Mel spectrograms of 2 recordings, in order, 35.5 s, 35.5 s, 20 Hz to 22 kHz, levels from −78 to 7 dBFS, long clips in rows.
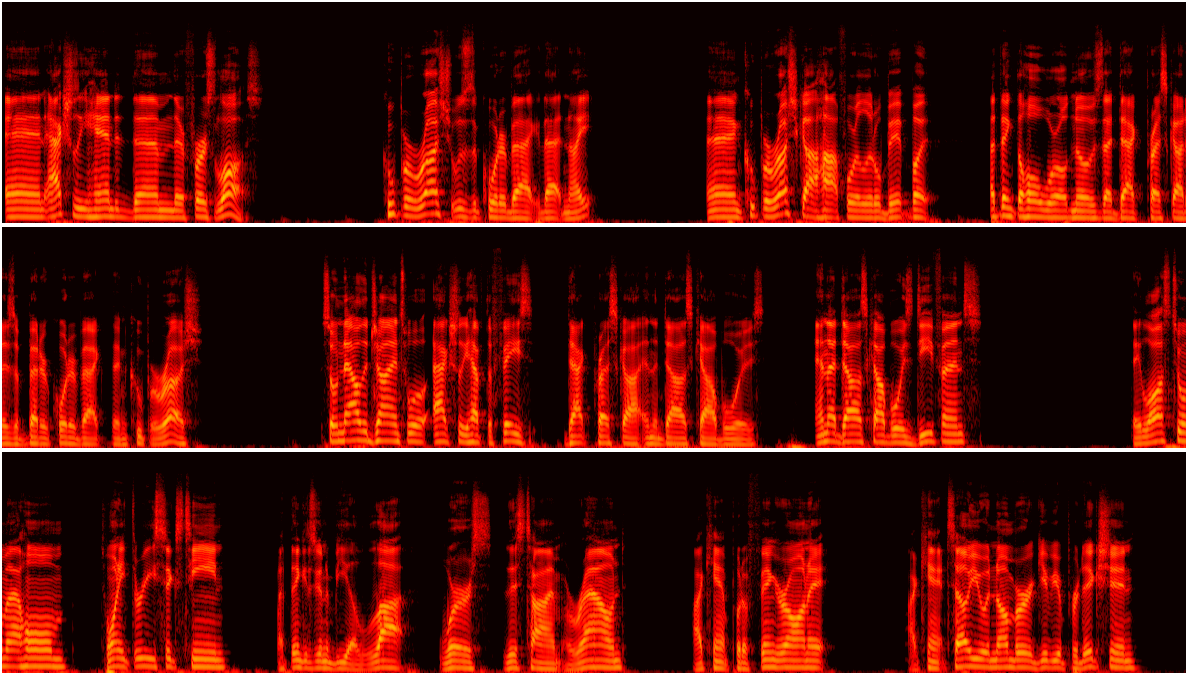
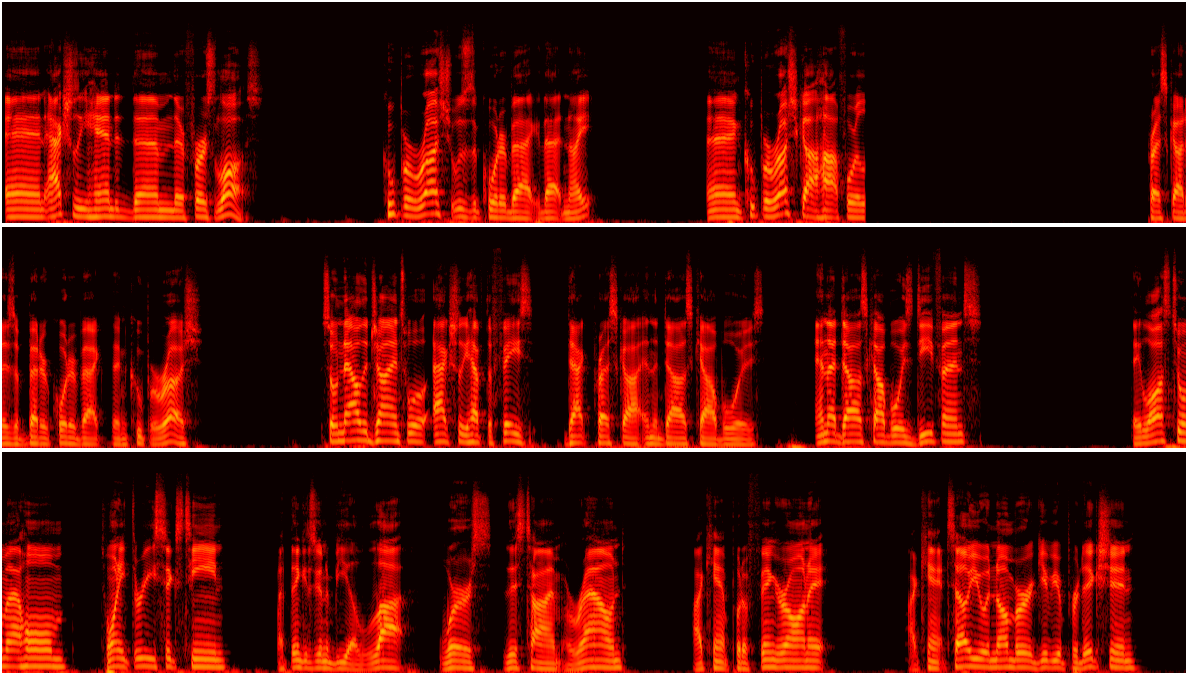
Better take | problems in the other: first | audio cutting out; at 8.5 s for 3 s

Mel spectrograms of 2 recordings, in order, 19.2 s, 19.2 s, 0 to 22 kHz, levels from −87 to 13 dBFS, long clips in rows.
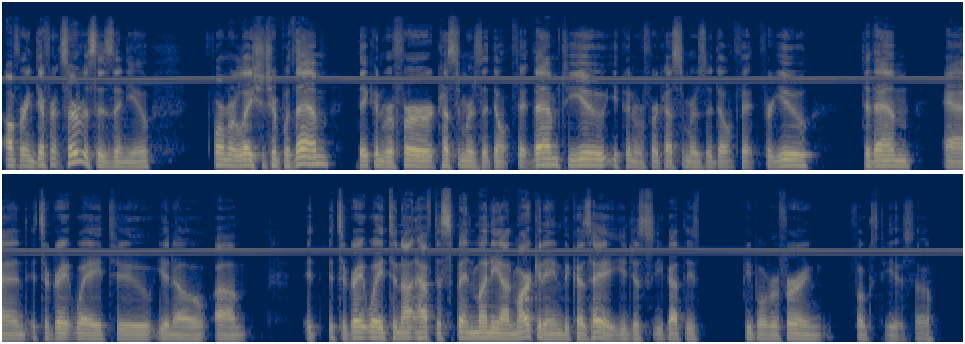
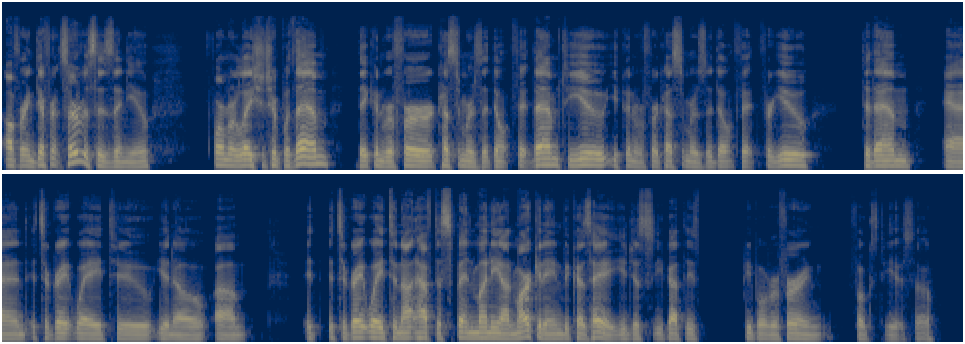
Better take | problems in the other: second | high-pitched whine; faint; throughout; 3.5 kHz, 25 dB below the speech

